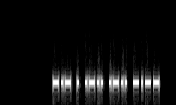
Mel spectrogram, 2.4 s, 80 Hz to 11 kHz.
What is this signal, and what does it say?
Morse code, heard as a keyed tone, about 46 wpm, 700 Hz. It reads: KELLY
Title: USA Common Names - Max 5 Letters - 45wpm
